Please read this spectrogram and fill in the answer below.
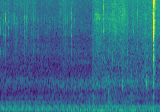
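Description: Low steady hum of a car's engine idling, heard from inside the cabin.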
